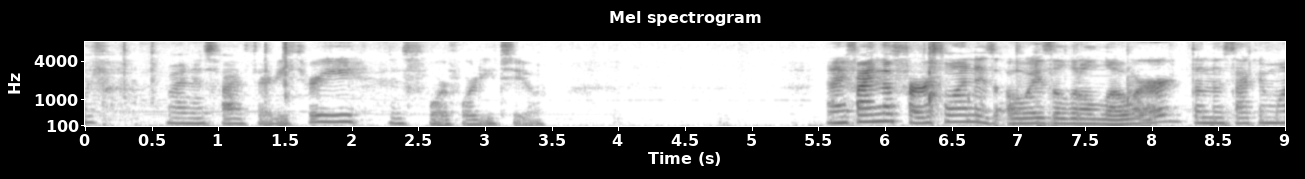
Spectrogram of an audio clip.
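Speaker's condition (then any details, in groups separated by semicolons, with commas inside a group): No condition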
